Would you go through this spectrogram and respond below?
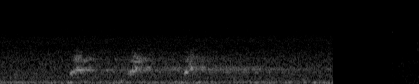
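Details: Coyotes (Canis latrans) give three short, hoarse barks in quick succession over a steady background hiss, recorded on a trail camera that also caught a cougar.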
